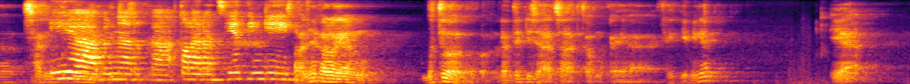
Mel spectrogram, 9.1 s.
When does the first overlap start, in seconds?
0.5 s

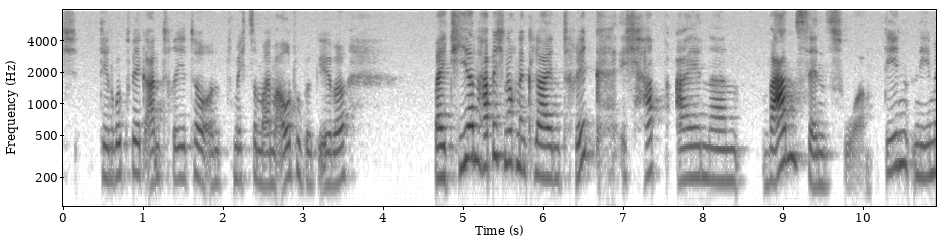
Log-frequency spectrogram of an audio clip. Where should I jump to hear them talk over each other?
none

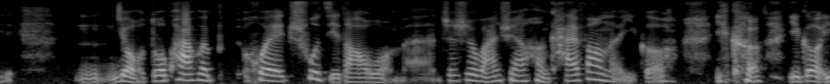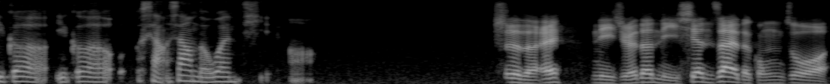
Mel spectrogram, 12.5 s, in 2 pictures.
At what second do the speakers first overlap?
none

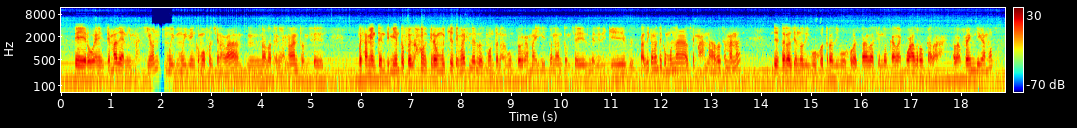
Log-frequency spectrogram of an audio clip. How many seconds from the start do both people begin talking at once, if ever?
none

